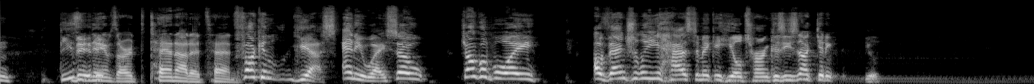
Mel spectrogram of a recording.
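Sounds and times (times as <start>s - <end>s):
speech: 0.0s - 8.9s
Harley motorcycle engine rumbling outside: 7.2s - 10.3s.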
